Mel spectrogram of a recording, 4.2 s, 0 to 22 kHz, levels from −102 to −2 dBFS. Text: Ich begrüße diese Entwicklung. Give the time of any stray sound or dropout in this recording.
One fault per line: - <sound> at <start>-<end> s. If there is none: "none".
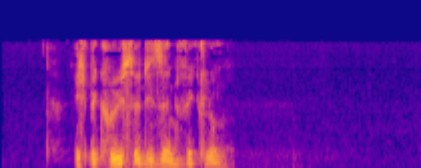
none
